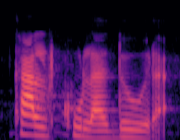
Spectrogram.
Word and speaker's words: calculadora: Calculadora em espanhol nós chamamos de calculadora. Calculadora. Só modificar a pronúncia mesmo por conta da letra L que nós temos aí, certo? E também o som da letra O, que é sempre fechado em espanhol, portanto, O.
